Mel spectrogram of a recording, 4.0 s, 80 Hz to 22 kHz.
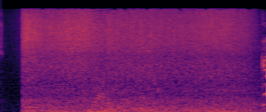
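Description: Blue Origin New Shepard rocket climbing after launch: the steady rushing noise of its single BE-3 engine, cutting in abruptly about a third of a second in.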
